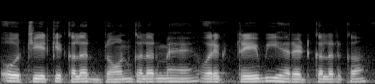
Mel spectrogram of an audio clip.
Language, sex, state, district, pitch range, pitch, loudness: Hindi, male, Telangana, Hyderabad, 125-135 Hz, 130 Hz, -17 LUFS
